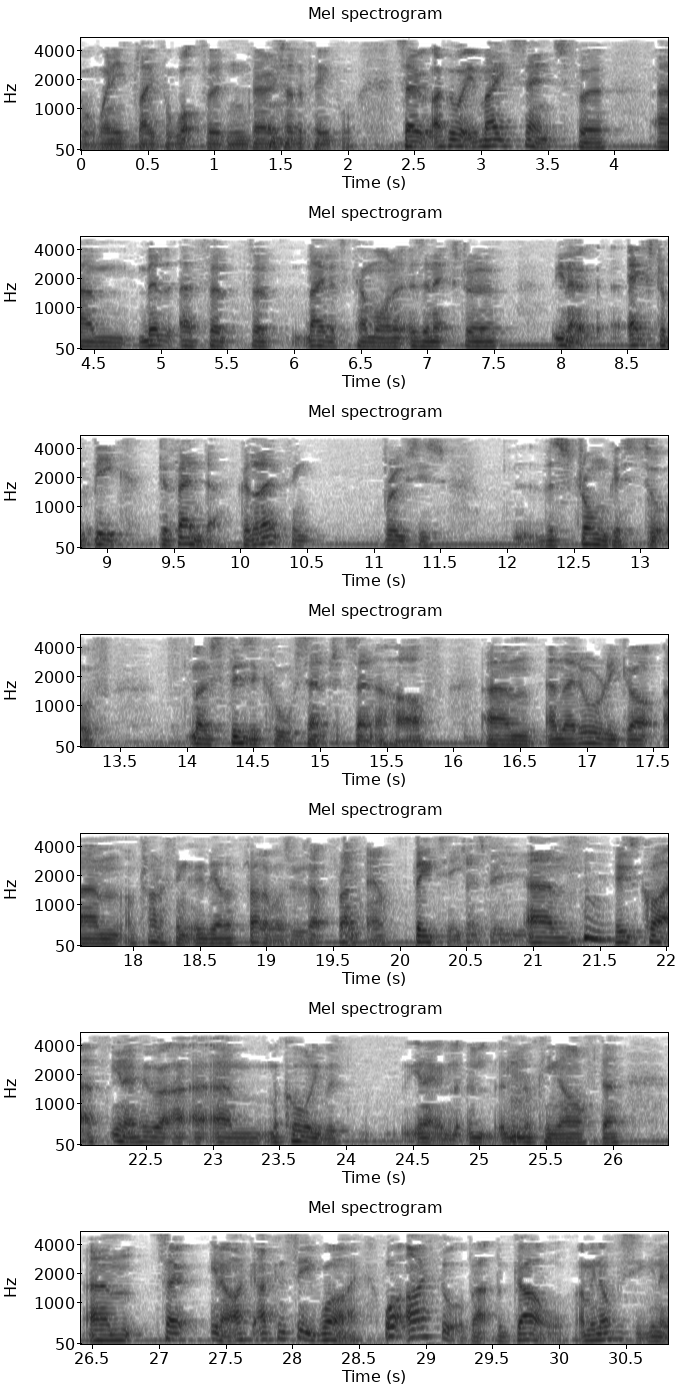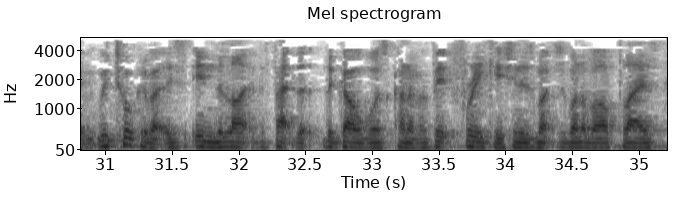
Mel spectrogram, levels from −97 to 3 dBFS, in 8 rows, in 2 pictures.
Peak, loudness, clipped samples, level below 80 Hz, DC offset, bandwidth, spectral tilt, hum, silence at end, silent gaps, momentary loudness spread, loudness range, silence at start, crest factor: 0 dBFS; -18 LUFS; under 0.1%; -42 dBFS; under 0.1%; 5.2 kHz; -9 dB/octave; none; 0 s; none; 8 LU; 2 LU; 0 s; 18 dB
